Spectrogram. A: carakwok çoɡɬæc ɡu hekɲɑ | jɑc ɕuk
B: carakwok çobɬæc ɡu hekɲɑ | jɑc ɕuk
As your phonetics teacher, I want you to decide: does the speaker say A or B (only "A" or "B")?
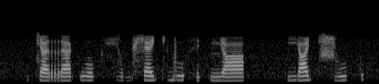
B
